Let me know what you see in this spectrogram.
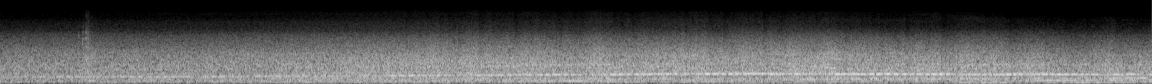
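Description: EP09 electric locomotive and its passenger coaches passing close along the platform: a rolling rumble of wheels on rails that builds slowly in loudness, with a steady whine that rises a little in pitch a few seconds in and then holds.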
